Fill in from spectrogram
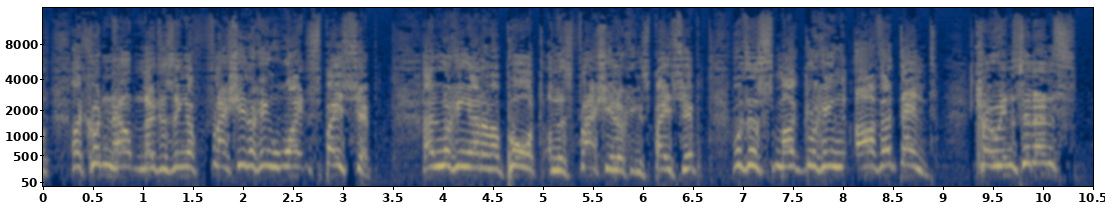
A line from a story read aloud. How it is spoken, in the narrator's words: snarled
